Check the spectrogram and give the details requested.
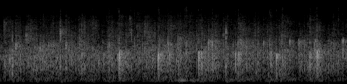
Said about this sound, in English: And I just hope you'll give a special round of applause to our associate producer,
